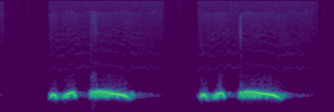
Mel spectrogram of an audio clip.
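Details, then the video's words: A spotted dove's strong provoking coo, used to lure other doves: two phrases, each a short stuttered double note followed by a drawn-out coo that slides downward, about one and a half seconds apart. "Tiếng Chim Cu Gáy Gù Kích Bổi Cực Mạnh"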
